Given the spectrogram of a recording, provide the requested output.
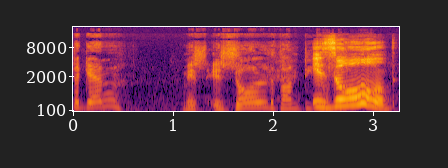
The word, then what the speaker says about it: Isolde: Isolde. That's how you say it.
